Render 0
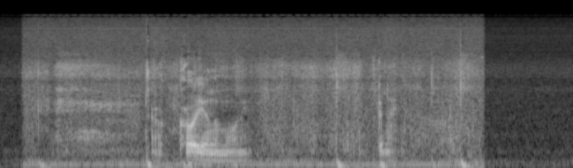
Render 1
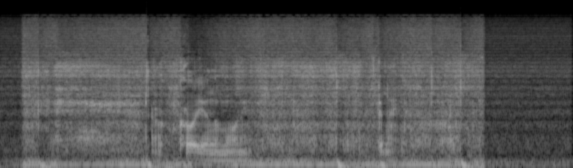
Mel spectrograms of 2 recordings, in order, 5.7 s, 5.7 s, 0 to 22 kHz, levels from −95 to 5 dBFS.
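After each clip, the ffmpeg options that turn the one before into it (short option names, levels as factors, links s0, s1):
-af "acompressor=threshold=0.0316:ratio=6,bandreject=f=1200:w=26,aecho=1:1:2:0.44,volume=1.12"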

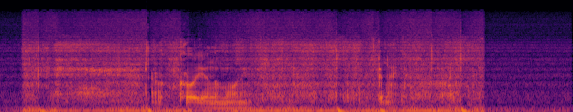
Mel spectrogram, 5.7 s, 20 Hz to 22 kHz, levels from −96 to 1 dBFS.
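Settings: -af "equalizer=f=9100:w=0.31:g=-11.5"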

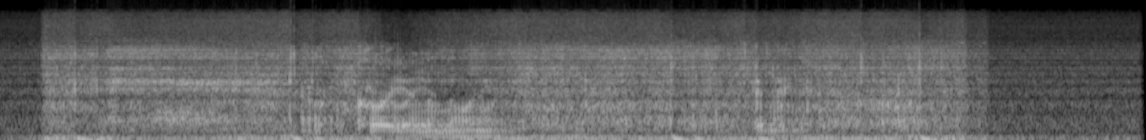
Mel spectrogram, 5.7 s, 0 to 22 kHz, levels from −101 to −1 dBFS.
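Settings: -filter_complex "[0:a]asplit=2[s0][s1];[s1]asoftclip=type=hard:threshold=0.0188,volume=0.355[s2];[s0][s2]amix=inputs=2:normalize=0,aecho=1:1:110:0.447,volume=0.794"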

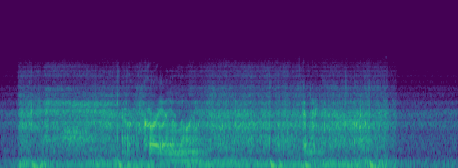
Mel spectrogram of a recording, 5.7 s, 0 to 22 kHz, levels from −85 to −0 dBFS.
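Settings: -af "lowpass=f=1300:t=q:w=2.8,volume=1.78"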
